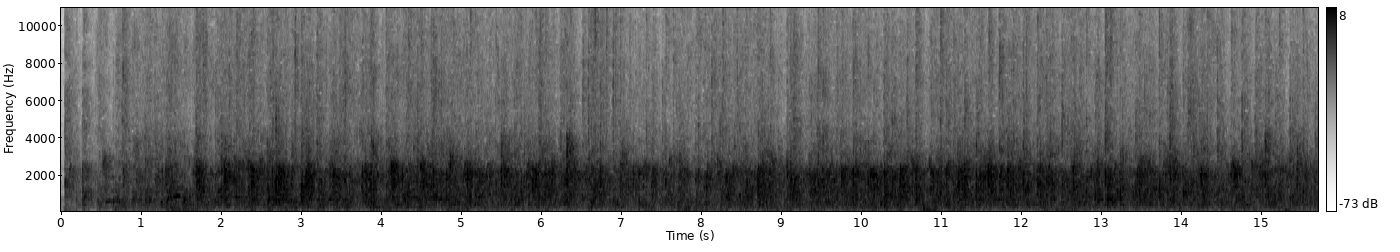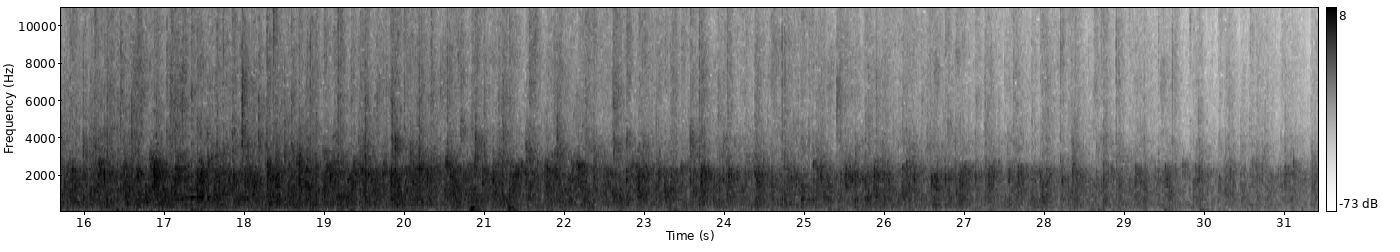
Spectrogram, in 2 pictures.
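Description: Audience applauding at the close of a live chamber performance. The clapping breaks out suddenly out of silence, holds steady, then slowly thins and fades over the last several seconds.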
